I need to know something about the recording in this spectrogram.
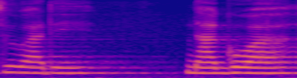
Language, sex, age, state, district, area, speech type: Goan Konkani, female, 18-30, Goa, Murmgao, urban, spontaneous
